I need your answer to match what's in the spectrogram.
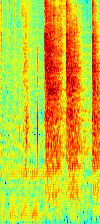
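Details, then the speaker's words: Pneumatic electric gate with compressor-driven rams, control box open, windy day: gate deliberately set to travel further so it closes slowly and clanks, sharp metallic clanks at end of travel, about three strikes over two seconds, normal closed-position clank confirming full shut. "so it clanks like that, because when I'm walking back across the car park, as I get back over there I can hear it clank, which means I know it's shut properly."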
